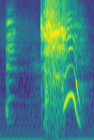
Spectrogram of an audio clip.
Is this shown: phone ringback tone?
no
